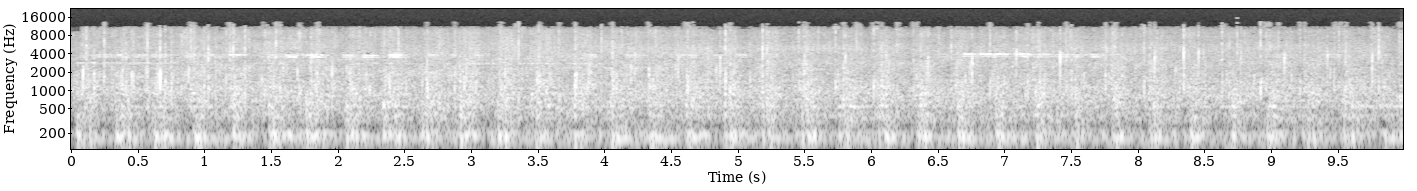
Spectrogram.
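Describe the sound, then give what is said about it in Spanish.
An audience applauds at a commemorative rally, a dense, steady roar of many hands clapping that holds at an even level for the full ten seconds. “Compañeros, fuerte el aplauso.”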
